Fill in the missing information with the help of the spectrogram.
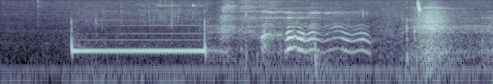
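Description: A single steady phone ringback tone of an outgoing call plays for about a second, clear and fairly loud, followed by a short wavering vocal sound and a brief burst of noise.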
